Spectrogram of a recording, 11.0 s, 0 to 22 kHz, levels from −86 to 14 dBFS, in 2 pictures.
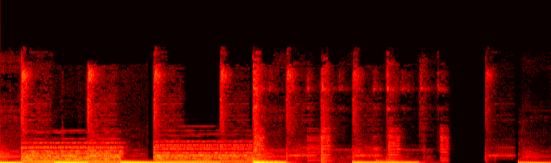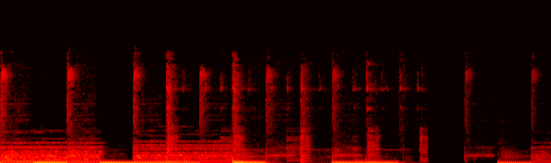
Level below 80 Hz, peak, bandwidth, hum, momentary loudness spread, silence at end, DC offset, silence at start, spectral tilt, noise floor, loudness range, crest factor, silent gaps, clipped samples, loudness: -28 dBFS; -4 dBFS; 15 kHz; none; 24 LU; 0.2 s; under 0.1%; 0 s; -6.5 dB/octave; -52 dBFS; 18 LU; 20 dB; 4.59-4.84 s, 9.86-10.15 s; under 0.1%; -24 LUFS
